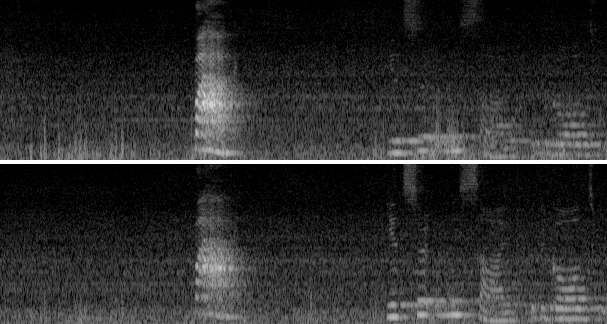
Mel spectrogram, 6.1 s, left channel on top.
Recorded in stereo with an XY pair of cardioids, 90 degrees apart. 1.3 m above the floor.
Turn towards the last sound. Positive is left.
turn(degrees=-65)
